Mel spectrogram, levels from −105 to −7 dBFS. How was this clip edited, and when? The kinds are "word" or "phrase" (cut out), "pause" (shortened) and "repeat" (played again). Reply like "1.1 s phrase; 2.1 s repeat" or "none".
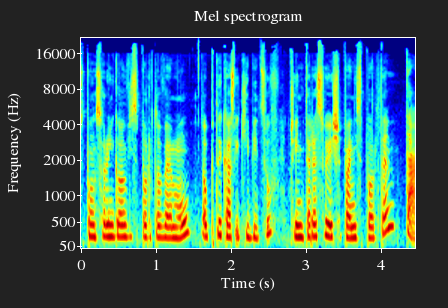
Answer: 2.0 s word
